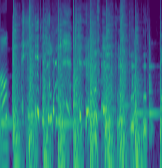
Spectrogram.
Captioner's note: laughter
